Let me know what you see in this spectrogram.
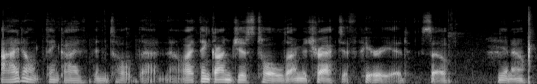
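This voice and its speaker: At a moderate pace, a man speaks in a fairly low pitch with ordinary pitch variation. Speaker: podcast co-host. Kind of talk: casual chat. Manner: over-enunciated.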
